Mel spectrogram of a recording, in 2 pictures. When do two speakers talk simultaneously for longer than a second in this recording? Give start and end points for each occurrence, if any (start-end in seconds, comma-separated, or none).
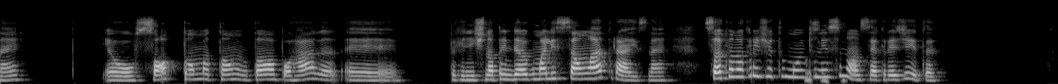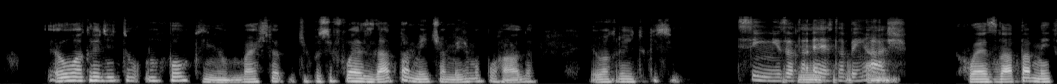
18.4-19.6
